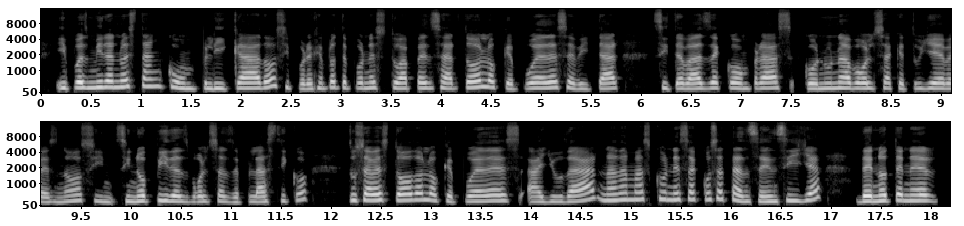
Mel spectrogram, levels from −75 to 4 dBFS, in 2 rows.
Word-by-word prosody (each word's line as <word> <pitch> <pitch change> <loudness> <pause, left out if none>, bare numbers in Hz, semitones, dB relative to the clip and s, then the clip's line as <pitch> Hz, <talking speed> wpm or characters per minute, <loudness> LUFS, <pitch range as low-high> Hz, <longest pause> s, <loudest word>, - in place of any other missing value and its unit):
Y, 240 0 -1
pues, 250 +2 +5
mira, 265 +2 +4
no 275 +1 +2
es 295 0 -1
tan 315 -2 -1
complicado 230 - +1
si, 300 -6 -9
por 205 -2 -4
ejemplo, 230 +4 -1
te 250 - -2
pones 230 +1 -4
tú 235 -2 0
a 225 - +3
pensar 230 -1 -1
todo 255 +4 +3
lo 275 -3 +2
que 215 -6 -3
puedes 235 +5 +1
evitar 220 0 -1 0.3
si 235 -2 -6
te 220 +3 -1
vas 215 +1 +2
de 240 0 +2
compras 235 +1 0
con 215 0 0
una 235 +1 +2
bolsa 230 0 -1
que 215 -1 -4
tú 215 +3 -10
lleves, 215 -2 -1
¿no? 225 +5 -3
Sin 230 -6 -7
si 225 - -4
no 230 +2 +2
pides 230 -3 0
bolsas 220 +1 -4
de 195 0 -5
plástico. 220 - -4 0.4
Tú 265 0 -2
sabes 275 +1 +4
todo 275 +2 +3
lo 275 -3 0
que 225 -2 -3
puedes 230 +4 0
ayudar, 215 - 0
nada 270 +2 0
más 305 +1 -2
con 310 -3 -3
esa 305 +1 -1
cosa 310 +2 -3
tan 250 -7 0
sencilla 240 - 0 0.3
de 230 +3 +7
no 245 +2 +4
tener 250 -1 +2
235 Hz, 185 wpm, -18 LUFS, 220-265 Hz, 0.4 s, de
